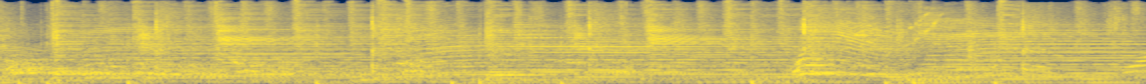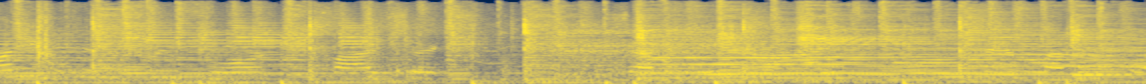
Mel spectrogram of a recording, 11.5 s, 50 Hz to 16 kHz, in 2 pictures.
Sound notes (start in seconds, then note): 3.0 music/dogs barking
